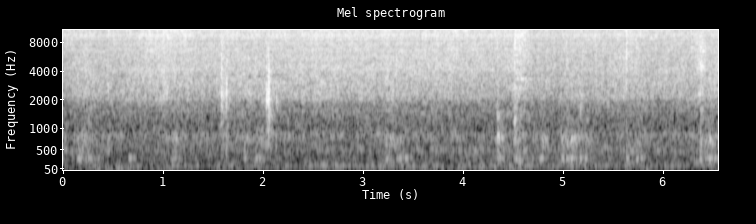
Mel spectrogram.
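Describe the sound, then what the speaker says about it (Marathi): Peas tipped into a frying pan of tomatoes while cooking a Maggi masala frankie, giving a steady hiss and sizzle with a few soft clinks and stirring scrapes, close and fairly quiet. "आता मी वाटाणा घालणार आहे यामध्ये"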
